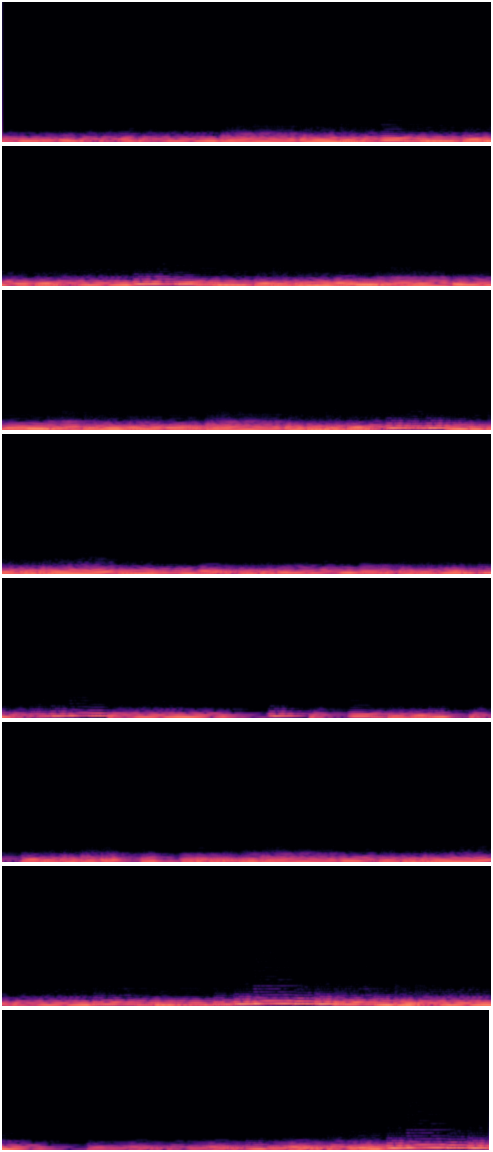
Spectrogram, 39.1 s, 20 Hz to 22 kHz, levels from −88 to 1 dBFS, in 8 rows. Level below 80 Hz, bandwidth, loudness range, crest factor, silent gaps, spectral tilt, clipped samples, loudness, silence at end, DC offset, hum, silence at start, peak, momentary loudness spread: -84 dBFS; 2.1 kHz; 6 LU; 14 dB; none; -13 dB/octave; under 0.1%; -29 LUFS; 0 s; under 0.1%; none; 0 s; -14 dBFS; 9 LU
